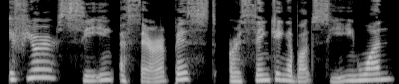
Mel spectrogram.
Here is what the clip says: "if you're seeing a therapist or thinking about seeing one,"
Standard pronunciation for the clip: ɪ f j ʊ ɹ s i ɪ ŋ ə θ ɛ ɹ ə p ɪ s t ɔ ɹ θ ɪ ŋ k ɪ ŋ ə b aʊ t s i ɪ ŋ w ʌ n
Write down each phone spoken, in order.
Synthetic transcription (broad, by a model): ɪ f j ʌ ɹ s i ɪ ŋ ə θ ɛ ɹ ə p ɪ s t ɔ ɹ θ ɪ ŋ k ɪ ŋ ə b aʊ t s i ɪ ŋ w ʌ n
